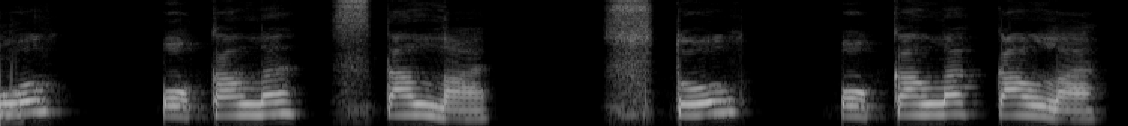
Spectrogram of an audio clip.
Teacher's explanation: Стол около кола. Значит, мы тут акаем, как и должны акать в литературном произношении.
